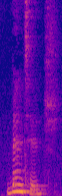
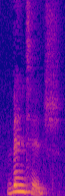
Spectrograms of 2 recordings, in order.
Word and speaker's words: vintage: next we have vintage with stress on the first syllable vintage vintage and this refers to Old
